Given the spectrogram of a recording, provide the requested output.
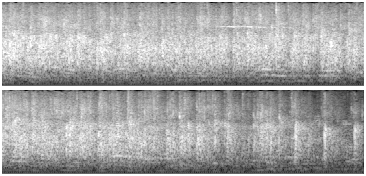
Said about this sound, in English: Thank you. Wow. Let's give a round of applause for that incredible, incredible presentation.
